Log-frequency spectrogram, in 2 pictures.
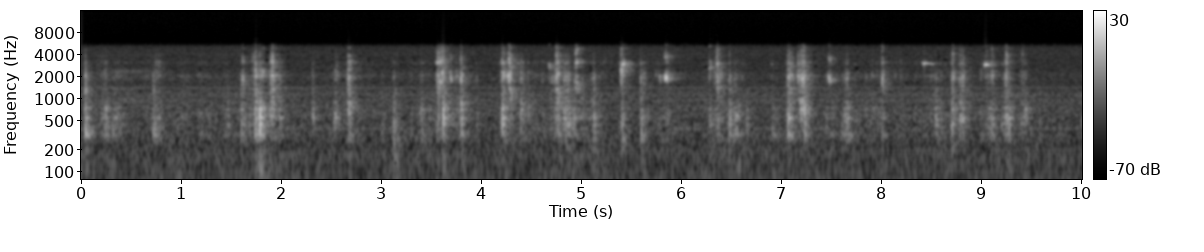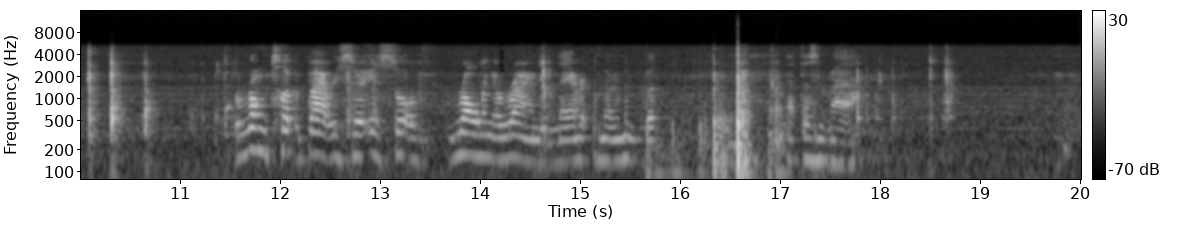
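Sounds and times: plastic lamp case clicks and knocks: 15.7s - 17.1s.

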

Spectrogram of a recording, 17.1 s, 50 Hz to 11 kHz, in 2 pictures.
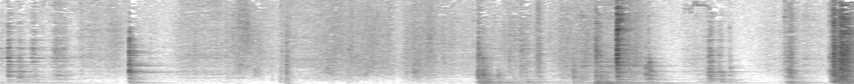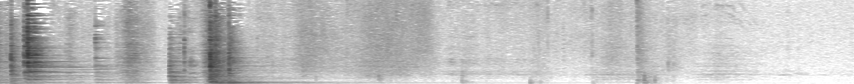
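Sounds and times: metal chain clanking and rattling: 8.3s - 10.4s.

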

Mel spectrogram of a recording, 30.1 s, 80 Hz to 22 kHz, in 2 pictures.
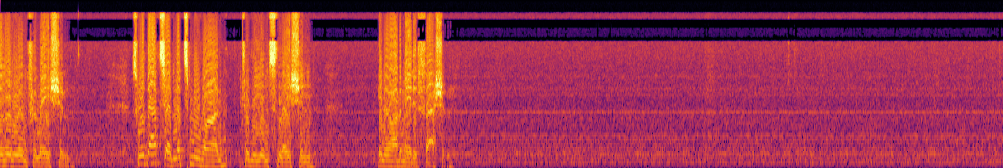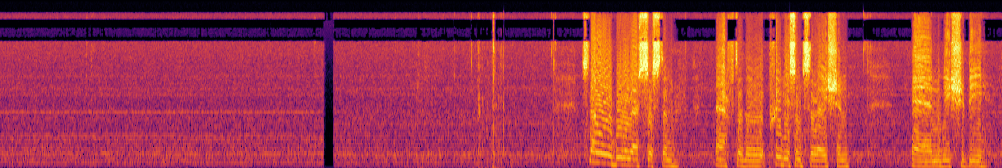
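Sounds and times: room noise hum and hiss: 0.0s - 30.0s.

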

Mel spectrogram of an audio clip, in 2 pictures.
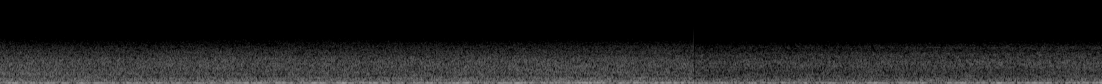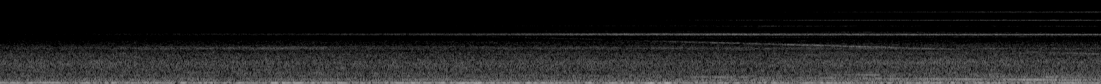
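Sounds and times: electric train arriving: 7.1s - 22.0s
steady high whine: 7.2s - 22.0s.

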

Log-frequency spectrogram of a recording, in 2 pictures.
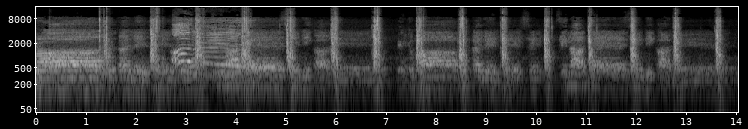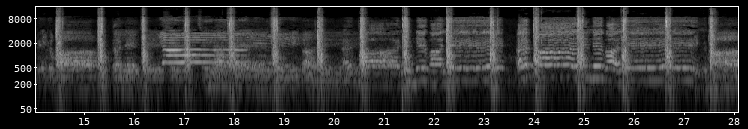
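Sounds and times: men chanting together: 0.0s - 28.0s
hands slapping chests: 1.2s - 1.6s, 2.3s - 3.5s, 4.1s - 4.4s, 5.0s - 5.3s, 5.9s - 8.7s, 9.3s - 9.6s, 10.2s - 10.4s, 11.0s - 12.2s, 12.8s - 13.0s, 13.6s - 13.8s, 14.4s - 14.7s, 15.3s - 15.6s, 16.2s - 16.4s, 17.0s - 17.3s, 17.9s - 18.2s, 18.8s - 19.0s, 19.6s - 19.9s, 20.5s - 20.8s, 21.4s - 21.6s, 22.2s - 22.5s, 23.1s - 23.4s, 24.0s - 24.3s, 24.9s - 26.0s, 26.6s - 27.8s.

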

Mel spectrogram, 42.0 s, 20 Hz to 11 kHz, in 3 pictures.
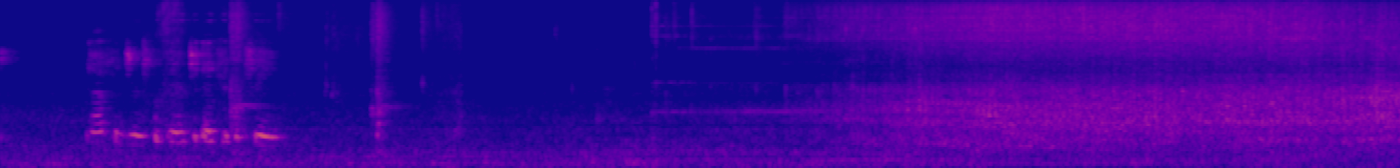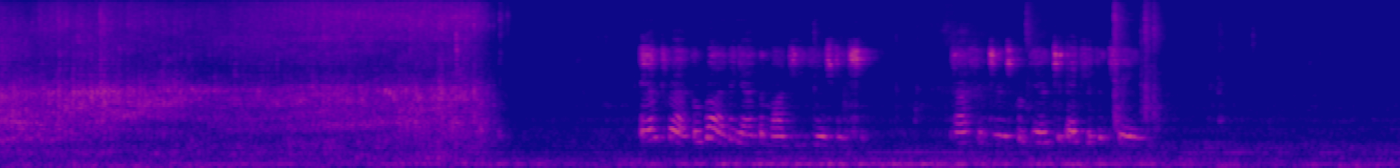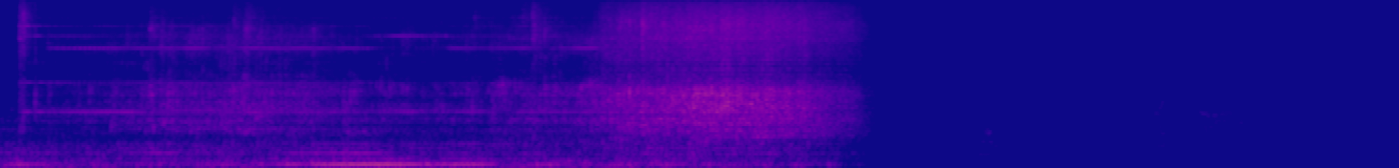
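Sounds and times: model train whirring and rattling: 7.6s - 19.1s, 28.2s - 36.7s.

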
